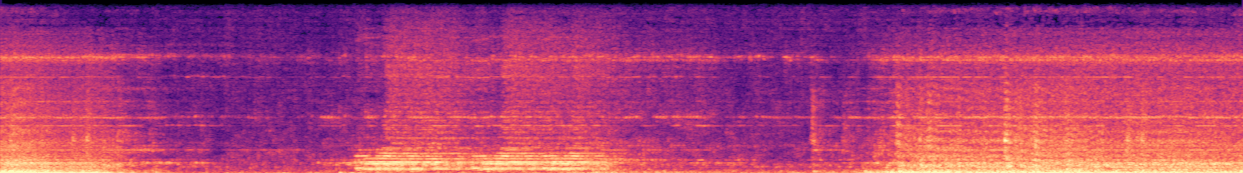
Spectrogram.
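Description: A train runs on the rails of the Carrabassett Valley Railroad in a railroad simulator video game: a continuous loud rumble, broken by two long horn blasts, with no talk.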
